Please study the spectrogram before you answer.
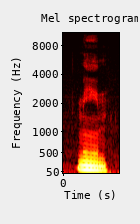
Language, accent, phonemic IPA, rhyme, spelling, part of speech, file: English, US, /miːm/, -iːm, meme, noun / verb, En-us-meme.ogg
